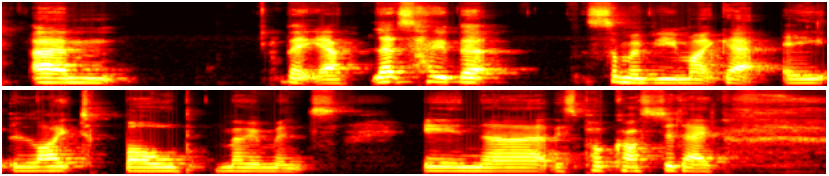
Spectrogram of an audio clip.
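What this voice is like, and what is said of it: Congested, muffled voice with a cold. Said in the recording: “I feel like I can't talk properly. I've still got a bit of a cold. My B's and P's aren't coming out properly... I sound a bit muffled.”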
